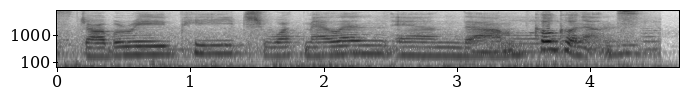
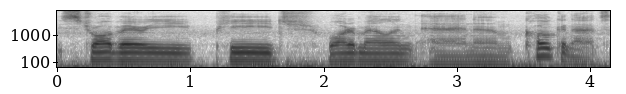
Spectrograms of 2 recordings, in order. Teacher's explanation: and then her voice goes up. I don't know why it goes up on coconuts.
